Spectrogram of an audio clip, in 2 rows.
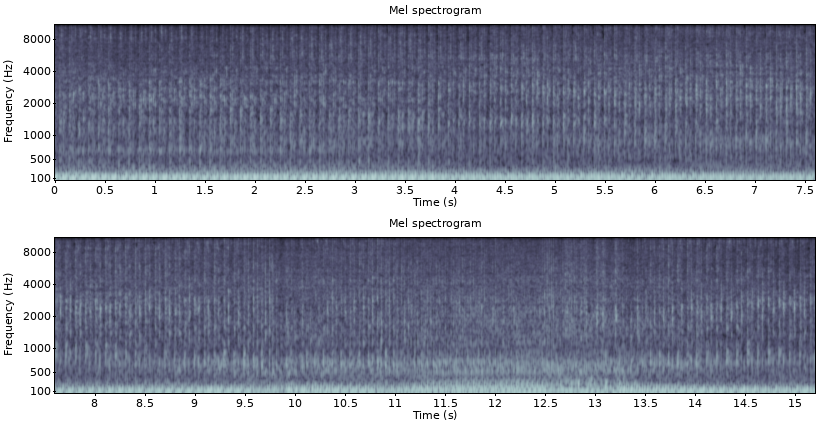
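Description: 2007 Harley-Davidson Dyna Street Bob's Twin Cam 96 V-twin idling with a loud, lumpy rumble through Vance & Hines Short Shots exhaust. A little past the middle the pitch rises briefly and falls back, like a short blip of the throttle.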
